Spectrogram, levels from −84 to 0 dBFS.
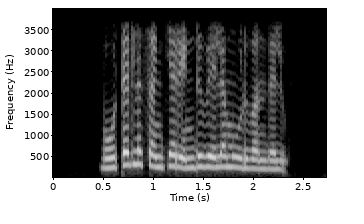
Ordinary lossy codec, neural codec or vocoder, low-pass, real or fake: none; none; 3.6 kHz; real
